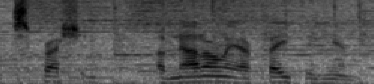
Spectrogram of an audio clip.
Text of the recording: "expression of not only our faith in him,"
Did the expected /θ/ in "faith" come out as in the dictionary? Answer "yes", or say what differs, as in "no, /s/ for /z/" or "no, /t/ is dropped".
yes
